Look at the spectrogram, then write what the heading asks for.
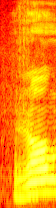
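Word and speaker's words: wrong: में W silent है रॉन्ग में डब्ल्यू क्या है आपका साइलेंट है टॉट जी एच यह साइलेंट है।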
